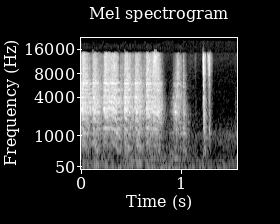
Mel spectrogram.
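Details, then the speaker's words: Merkur (barn find, new battery fitted, fresh gas added) cranks with quick, even starter chatter about seven pulses a second but never catches; cranks but won't start, owner suspects fuel pump or fuse. "it won't start and I have cranked cranked I'm going to put a good bit of this"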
